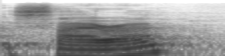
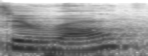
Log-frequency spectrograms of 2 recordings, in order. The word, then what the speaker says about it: Syrah: So, it has 25% Syrah, if I'm saying that right. – Syrah? – Yeah, there you go.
